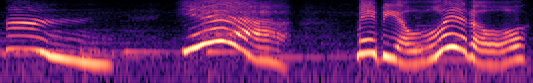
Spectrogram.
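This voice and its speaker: A woman voicing a tiny, excitable girl fairy companion in a video game, squeaky and childlike, indignant and bossy. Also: extremely slow, heavily acted. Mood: curious, earnest. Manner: exclamatory, speaks of herself in third person. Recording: game music behind the voice.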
